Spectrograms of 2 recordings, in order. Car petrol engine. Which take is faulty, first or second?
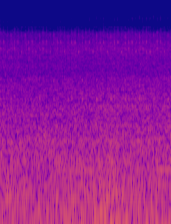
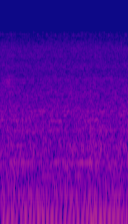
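first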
